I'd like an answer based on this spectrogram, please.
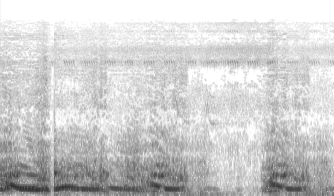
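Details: Two intimidating newcomer lions roar on Simba's turf, an insult in another lion's territory; deep, low, grunting roars repeated in a series of pulses, each rising then falling, with a quieter pause before a final burst.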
